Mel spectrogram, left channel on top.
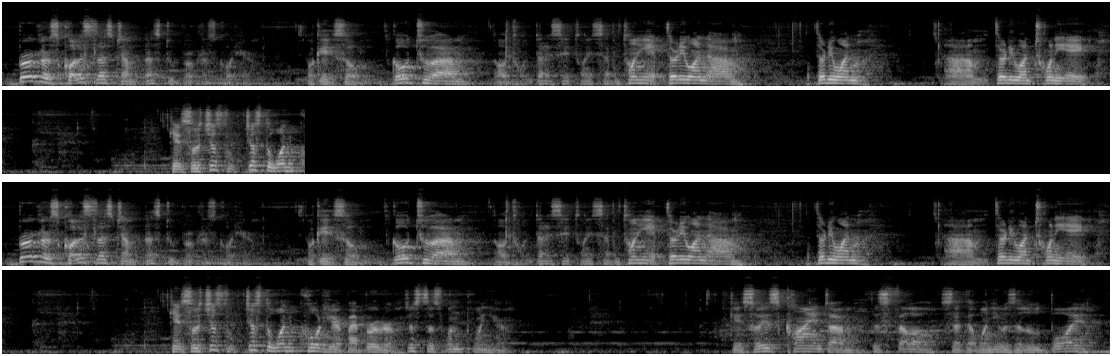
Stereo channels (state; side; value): drops out; left; at 14.2 s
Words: Burglar's Code, let's do Burglar's Code here. Okay, so go to, did I say 27? 28, 3128. Okay, so it's just the one quote here by Berger, just this one point here. Okay, so his client, this fellow, said that when he was a little boy,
